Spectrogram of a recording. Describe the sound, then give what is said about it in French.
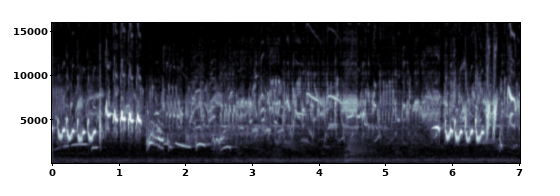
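A common redstart sings in a poplar tree, each phrase opening with a quick repeated rolling trill before a scratchy, varied twittering warble; the pattern returns near the end. No voices. “Le truc pour le reconnaître, c'est que toutes ces phrases commencent plus ou moins par « i tru tru tru ».”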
